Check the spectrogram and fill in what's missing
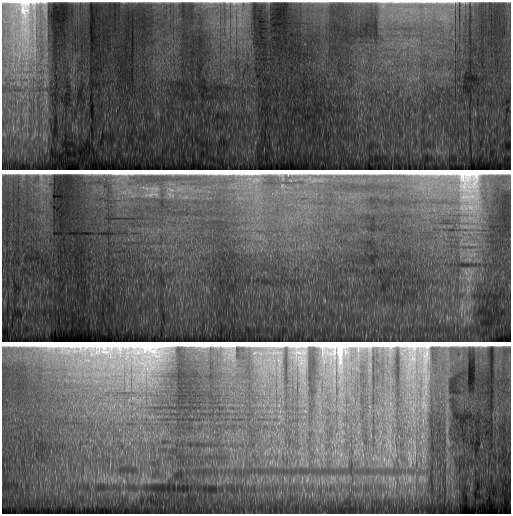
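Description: Spellcasting combat in Hogwarts Legacy, including the Imperio curse, comes through as repeated magical whooshes and booming impacts at a steady loud level. A voice calls out spell names over the effects.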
